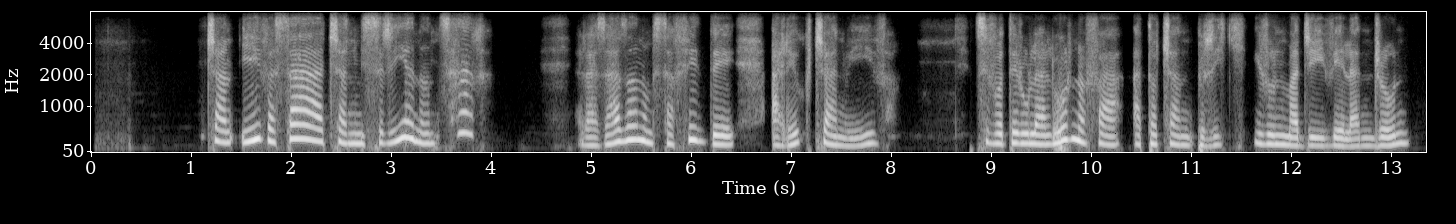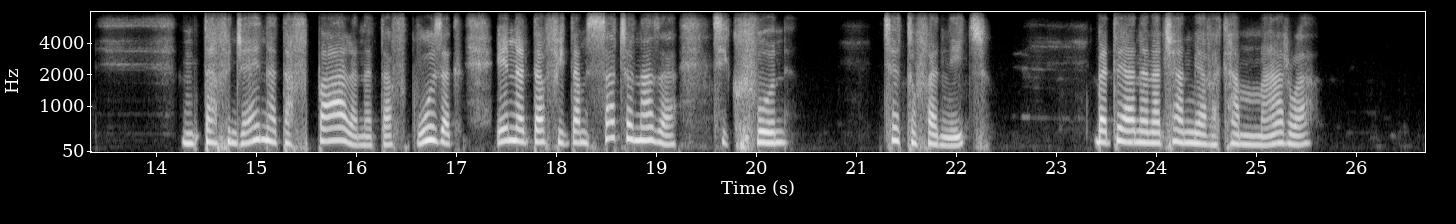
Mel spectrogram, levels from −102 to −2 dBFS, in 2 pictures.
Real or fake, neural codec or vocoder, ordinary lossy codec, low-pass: fake; codec, 16 kHz in and 24 kHz out, 1 kbps, XY-Tokenizer; Opus, 24 kbps; 7.2 kHz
